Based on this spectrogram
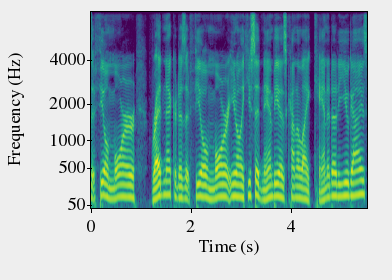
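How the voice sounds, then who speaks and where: An American man with an unremarkable speaking voice talks at a moderate pace and medium pitch with ordinary pitch variation, in a very clean recording with a silent background and a dry, close sound with no echo. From US. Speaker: podcast host. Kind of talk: casual chat.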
